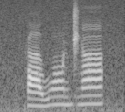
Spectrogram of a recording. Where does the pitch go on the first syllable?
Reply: low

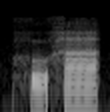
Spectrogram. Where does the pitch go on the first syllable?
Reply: low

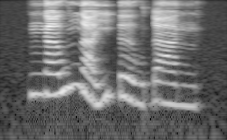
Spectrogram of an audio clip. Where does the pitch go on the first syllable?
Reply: rising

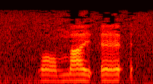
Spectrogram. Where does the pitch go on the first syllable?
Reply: low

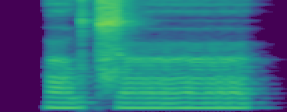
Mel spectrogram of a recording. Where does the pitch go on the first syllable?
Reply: rising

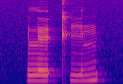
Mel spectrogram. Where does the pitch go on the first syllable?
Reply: low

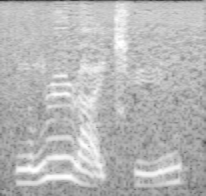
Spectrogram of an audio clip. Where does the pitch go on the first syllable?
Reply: rising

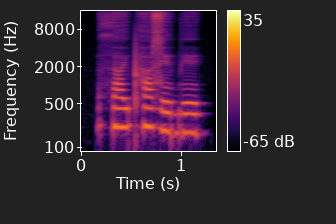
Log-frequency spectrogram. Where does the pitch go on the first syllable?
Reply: high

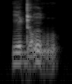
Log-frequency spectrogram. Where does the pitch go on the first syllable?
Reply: low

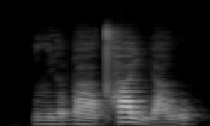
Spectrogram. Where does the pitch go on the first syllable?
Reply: rising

